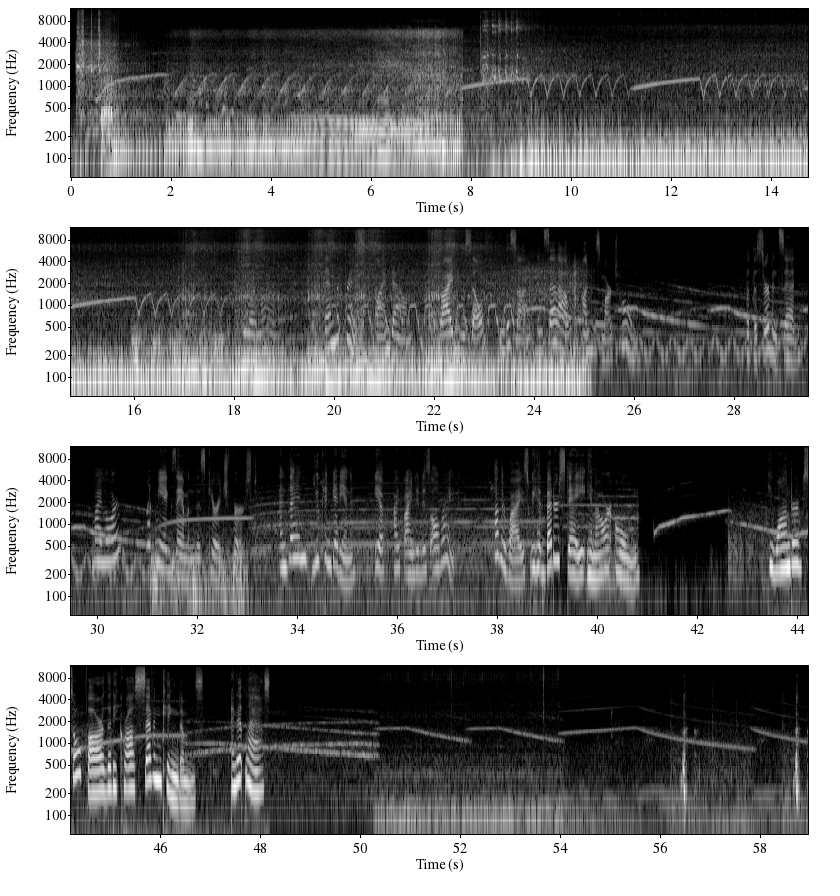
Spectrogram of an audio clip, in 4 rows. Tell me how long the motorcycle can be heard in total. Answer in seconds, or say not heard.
25 s.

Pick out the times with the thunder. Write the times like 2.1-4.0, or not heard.
15.9-17.9, 31.1-33.0.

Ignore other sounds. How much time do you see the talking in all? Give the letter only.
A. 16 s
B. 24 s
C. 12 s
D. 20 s
B.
